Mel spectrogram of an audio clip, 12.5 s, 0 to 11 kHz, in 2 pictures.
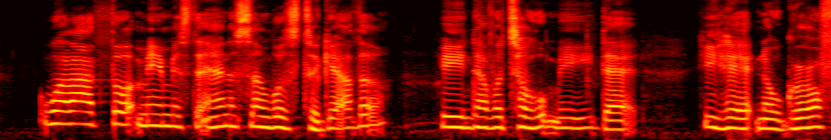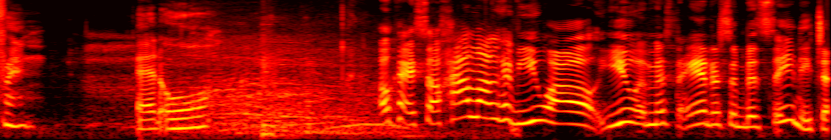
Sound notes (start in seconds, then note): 7.8 audience exclaims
